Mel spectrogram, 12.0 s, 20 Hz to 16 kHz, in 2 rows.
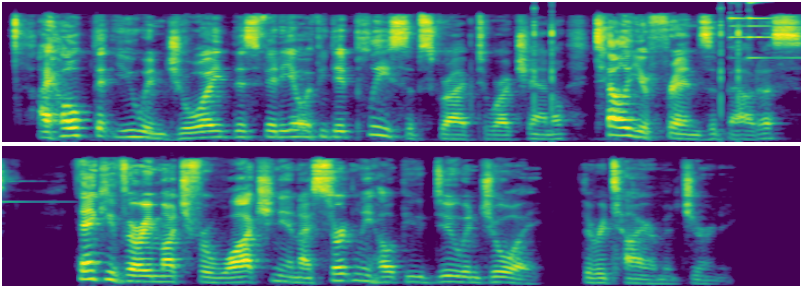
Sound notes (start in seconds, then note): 4.0 clicking; 5.4 clicking; 5.4 bell rings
